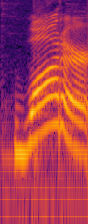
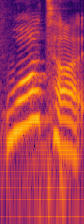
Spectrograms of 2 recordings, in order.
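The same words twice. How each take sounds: First: The t is a soft d-like flap. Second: The t is a clear t sound. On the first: "is what Americans say" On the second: "it would be British"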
